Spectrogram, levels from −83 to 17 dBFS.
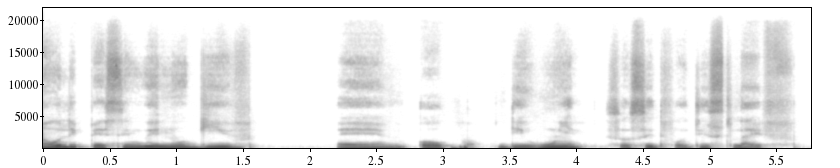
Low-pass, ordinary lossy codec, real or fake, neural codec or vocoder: none; none; fake; autoencoder, 48 kHz, 128 numbers a frame, DAC-VAE, trained on Japanese speech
